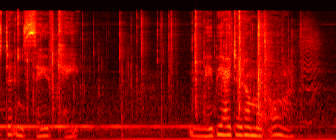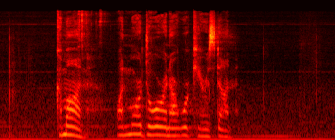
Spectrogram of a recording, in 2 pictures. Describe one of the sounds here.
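A young woman speaks softly and thoughtfully.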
